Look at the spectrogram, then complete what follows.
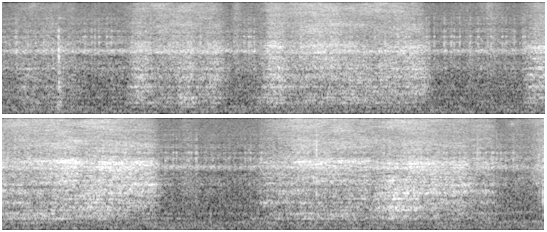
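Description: Pencil sketching on paper: a scratchy hiss that comes in several stretches of one to two seconds, with short pauses between strokes.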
